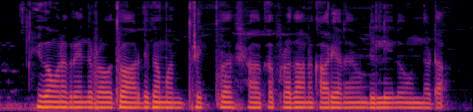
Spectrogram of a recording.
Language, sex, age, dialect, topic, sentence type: Telugu, male, 18-24, Telangana, banking, statement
